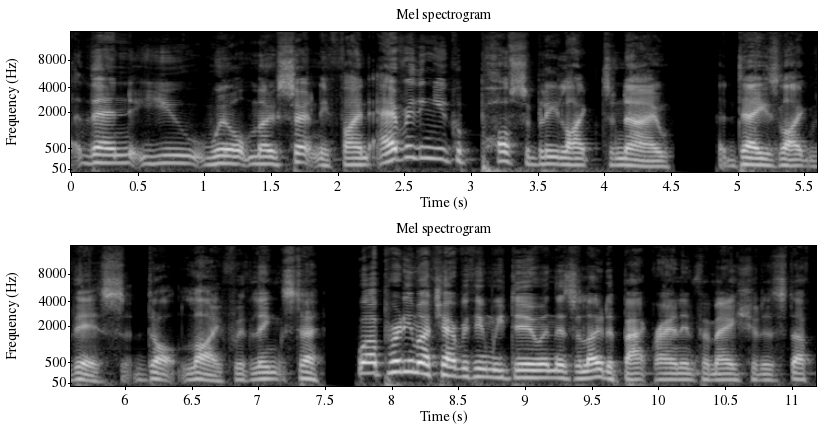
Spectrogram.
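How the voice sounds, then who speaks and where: Male host, effusive chatty intros, highish voice that rises and falls a lot. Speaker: podcast host.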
